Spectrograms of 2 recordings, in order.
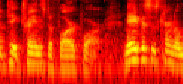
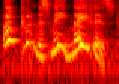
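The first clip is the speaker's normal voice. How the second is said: much higher, cheering; enthusiastic Percy; 13 semitones higher, 4 dB louder than usual. Acted. Percy cheering Mavis from the loop, high and excited. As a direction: cheer her on at the top of the voice. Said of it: "he's just so enthusiastic".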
